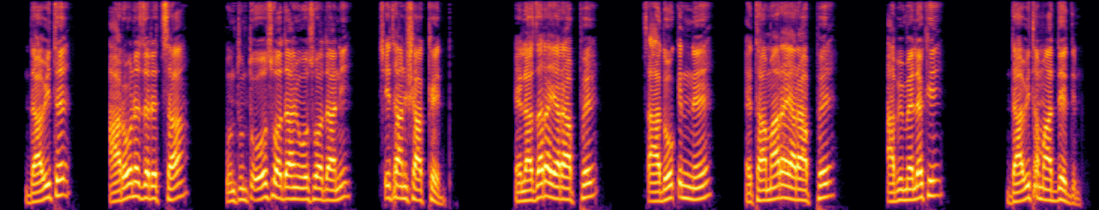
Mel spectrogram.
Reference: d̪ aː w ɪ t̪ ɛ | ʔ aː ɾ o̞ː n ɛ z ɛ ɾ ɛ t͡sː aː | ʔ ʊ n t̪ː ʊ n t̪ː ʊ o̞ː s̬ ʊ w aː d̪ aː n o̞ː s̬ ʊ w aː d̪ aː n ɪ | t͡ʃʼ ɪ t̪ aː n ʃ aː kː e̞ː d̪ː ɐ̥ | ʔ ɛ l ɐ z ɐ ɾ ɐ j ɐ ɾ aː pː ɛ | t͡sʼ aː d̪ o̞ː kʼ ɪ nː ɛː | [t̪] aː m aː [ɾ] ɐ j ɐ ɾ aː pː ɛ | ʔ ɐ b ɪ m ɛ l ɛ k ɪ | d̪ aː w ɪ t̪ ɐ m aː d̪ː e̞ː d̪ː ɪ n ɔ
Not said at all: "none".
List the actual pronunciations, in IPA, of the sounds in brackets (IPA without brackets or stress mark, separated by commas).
t̪, ɾ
